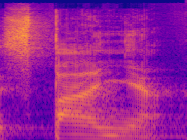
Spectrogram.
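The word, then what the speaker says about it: Spagna: donde yo hablo precisamente de la S impura y doy como ejemplo España, la palabra España, que se pronuncia sin la E.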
